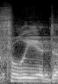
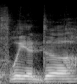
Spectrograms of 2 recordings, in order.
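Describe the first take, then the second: First: The last word ends with an 'oo' vowel. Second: The last word ends with an 'uh' vowel. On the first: The speaker calls it wrong. "I call it Folia Do" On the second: The speaker calls it right. "I believe it's Folia Duh"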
